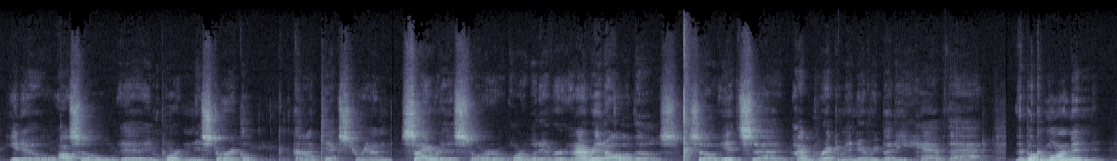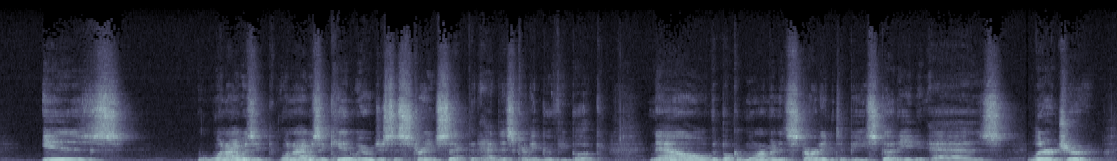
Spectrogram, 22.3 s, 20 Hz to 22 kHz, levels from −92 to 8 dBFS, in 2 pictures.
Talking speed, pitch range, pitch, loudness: 175 wpm, 110-135 Hz, 120 Hz, -28 LUFS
